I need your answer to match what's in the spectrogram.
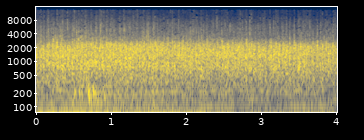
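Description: An audience claps steadily, a dense, even wash of applause that stays loud and constant for about four seconds with no voices on top.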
